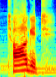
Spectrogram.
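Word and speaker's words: target: The correct pronunciation is ടാർഗറ്റ്, ടാർഗറ്റ്, ടാർഗറ്റ്, ടാർഗറ്റ്, ടാർഗറ്റ്. ദ ആ will be silent because we ആർ following the British English.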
